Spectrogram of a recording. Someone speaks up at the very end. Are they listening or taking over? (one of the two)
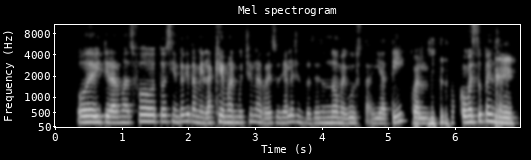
taking over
